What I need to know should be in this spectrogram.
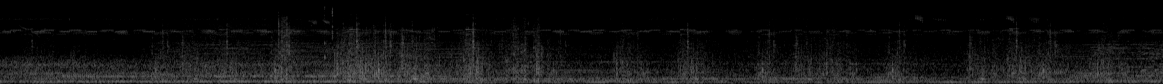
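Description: Footsteps scuff over rock.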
